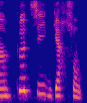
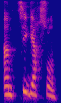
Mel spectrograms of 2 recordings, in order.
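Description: First: Every syllable is pronounced separately. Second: Some syllables are dropped and run together. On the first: This is how learners tend to say it. The speaker calls it wrong. "Ela não fala" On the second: This is how French is actually spoken. The speaker calls it right. "A Claire fala"

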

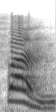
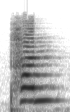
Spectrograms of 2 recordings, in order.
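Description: First: The word begins with an f sound. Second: The word begins with a p sound. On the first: The speaker calls it right. "F 발음이에요" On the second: The speaker calls it wrong. "판 아니고"

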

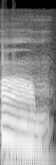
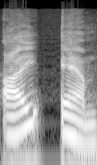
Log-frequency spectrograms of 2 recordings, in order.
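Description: First: It is said as one short syllable, 'am'. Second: It is said as two separate words. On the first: "সরাসরি আম বলে দেই" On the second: "আগে আমরা কি বলতাম যে আই এবং অ্যাম বলতাম"

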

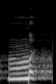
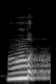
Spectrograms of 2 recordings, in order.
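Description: Both takes have the same delivery.

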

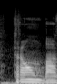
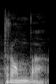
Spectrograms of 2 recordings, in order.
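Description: First: The vowel is pronounced as a nasal vowel. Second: The vowel is a plain o followed by m. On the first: "щоб ви старалися вимовляти ці носові" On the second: "якщо будуть вимовляти ОМ"

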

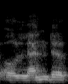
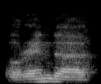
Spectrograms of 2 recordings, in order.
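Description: First: The word is said with an L sound. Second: The word is said with an R sound.

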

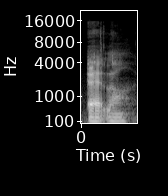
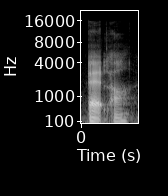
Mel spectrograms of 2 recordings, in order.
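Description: Both takes have the same delivery.

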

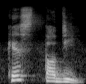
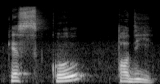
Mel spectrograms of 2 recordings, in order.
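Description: First: The 'que' syllable is dropped and 'ta' is merged. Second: The 'tu as' is merged into a short 'ta'. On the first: "الكو اتحذفت اللي هي كيسكو" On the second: "تيو انت هتحولها الى طا"

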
